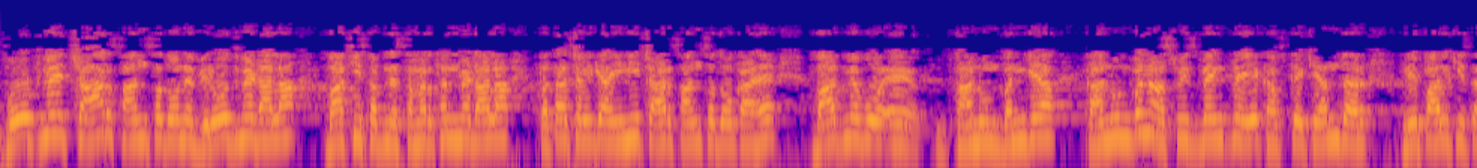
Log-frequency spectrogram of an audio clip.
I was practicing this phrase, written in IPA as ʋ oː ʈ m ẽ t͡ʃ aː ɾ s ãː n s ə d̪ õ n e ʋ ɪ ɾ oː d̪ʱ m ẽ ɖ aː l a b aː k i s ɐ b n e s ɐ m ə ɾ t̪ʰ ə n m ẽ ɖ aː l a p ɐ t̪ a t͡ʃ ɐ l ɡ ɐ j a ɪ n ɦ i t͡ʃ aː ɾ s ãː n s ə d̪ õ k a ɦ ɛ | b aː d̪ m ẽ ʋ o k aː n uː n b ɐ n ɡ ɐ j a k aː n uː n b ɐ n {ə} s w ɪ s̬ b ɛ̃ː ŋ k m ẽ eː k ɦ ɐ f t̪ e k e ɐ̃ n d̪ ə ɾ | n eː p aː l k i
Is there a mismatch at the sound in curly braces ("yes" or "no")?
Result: yes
